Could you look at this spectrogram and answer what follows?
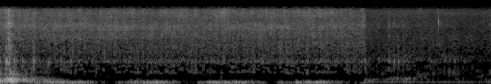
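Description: Onion frying in a pan, a continuous soft sizzle and crackle with pulsing low bubbling underneath, fairly quiet and close, with no voices.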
